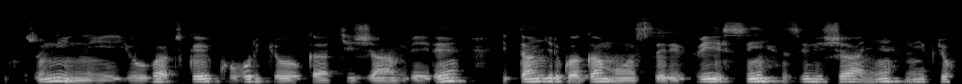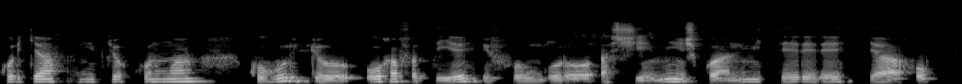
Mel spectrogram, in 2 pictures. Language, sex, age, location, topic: Kinyarwanda, male, 36-49, Burera, finance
